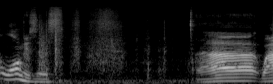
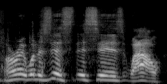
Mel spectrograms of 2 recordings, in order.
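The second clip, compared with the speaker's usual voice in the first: ordinary delivery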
